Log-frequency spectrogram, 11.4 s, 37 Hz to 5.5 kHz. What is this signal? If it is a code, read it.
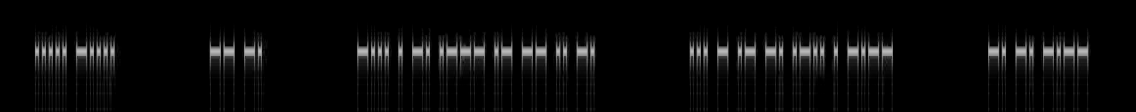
Morse code, heard as a keyed tone, about 34 wpm, 550 Hz. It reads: 56 MN BENJAMIN STANLEY NNY
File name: Ultimate Word List / 35WPM Ultimate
